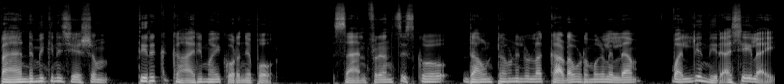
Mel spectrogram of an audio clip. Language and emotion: Malayalam, sad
